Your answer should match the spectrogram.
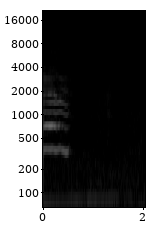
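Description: A woman singing unaccompanied, holding the last note of a line with a slight downward step in pitch; the note ends about half a second in.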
